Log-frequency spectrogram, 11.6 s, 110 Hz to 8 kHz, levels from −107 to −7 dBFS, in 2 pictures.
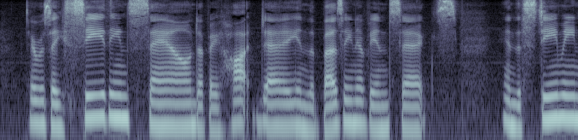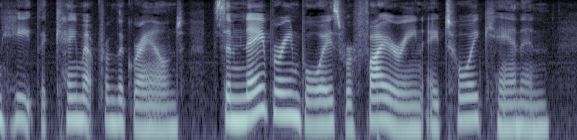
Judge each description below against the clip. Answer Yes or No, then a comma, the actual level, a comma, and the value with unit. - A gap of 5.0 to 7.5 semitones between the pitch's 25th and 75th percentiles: No, average, 3.7 semitones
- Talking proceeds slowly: No, average, 165 wpm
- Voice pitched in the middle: Yes, medium, 175 Hz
